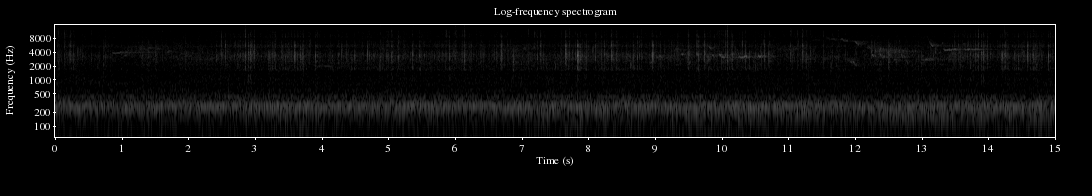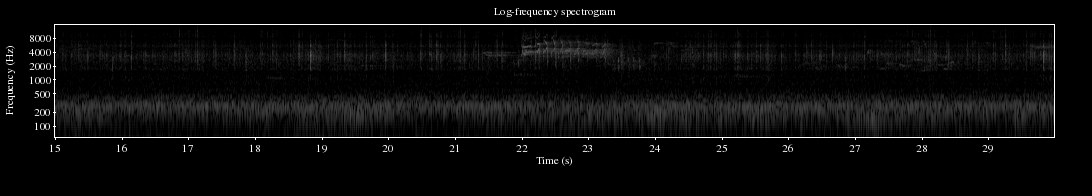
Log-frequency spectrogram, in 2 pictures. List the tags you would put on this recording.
Soundscapes > Nature
raspberry-pi artistic-intervention Dendrophone weather-data data-to-sound modified-soundscape natural-soundscape alice-holt-forest soundscape nature field-recording sound-installation phenological-recording

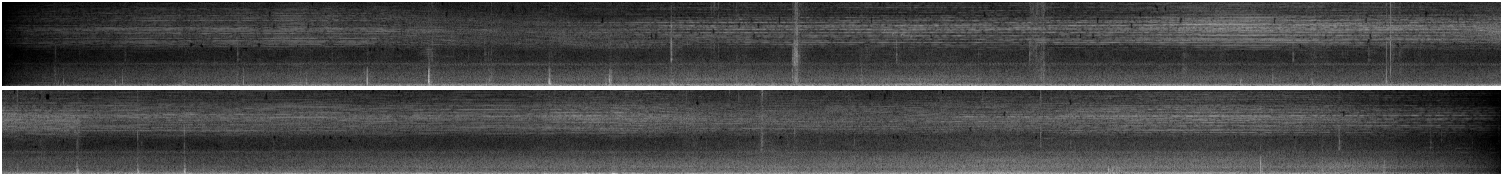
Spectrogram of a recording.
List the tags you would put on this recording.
Soundscapes > Nature
walk ambient grass walking ambience leaves Interlochen courtyard soundscape field-recording noise traffic campus field

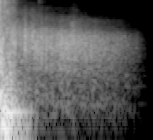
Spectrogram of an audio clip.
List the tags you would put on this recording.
Sound effects > Other mechanisms, engines, machines
action army AssaultCube attack bullet dvids dvidshub explosion firearm firing fps game gaming gun kill military pistol plig rifle shoot shooter shooting shot sniper war warfare weapon

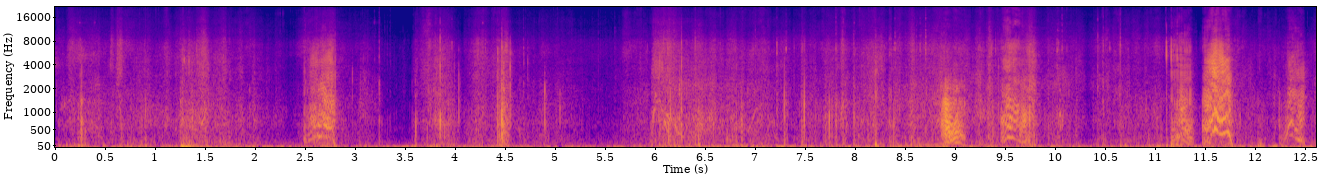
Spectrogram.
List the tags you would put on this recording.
Sound effects > Objects / House appliances
foley duffle backpack close-field-mic gear stuffing equipment zipper bag

